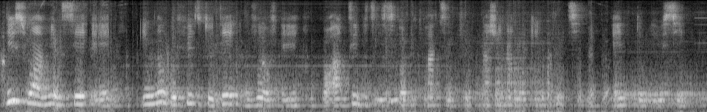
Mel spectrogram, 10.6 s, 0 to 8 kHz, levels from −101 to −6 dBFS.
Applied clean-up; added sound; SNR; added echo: neural separator model SepFormer DNS4.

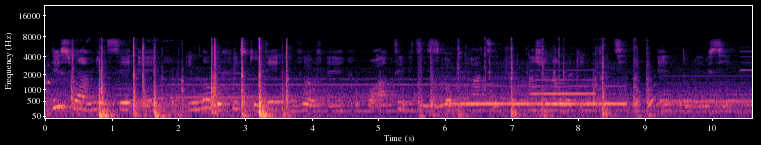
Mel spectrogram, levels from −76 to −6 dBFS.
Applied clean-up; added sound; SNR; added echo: none; Printer; -5 dB; reverberation time 0.8 s.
